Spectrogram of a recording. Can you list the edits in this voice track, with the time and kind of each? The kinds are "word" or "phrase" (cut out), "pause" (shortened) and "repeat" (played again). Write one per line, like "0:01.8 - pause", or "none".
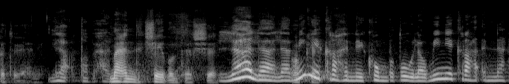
none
